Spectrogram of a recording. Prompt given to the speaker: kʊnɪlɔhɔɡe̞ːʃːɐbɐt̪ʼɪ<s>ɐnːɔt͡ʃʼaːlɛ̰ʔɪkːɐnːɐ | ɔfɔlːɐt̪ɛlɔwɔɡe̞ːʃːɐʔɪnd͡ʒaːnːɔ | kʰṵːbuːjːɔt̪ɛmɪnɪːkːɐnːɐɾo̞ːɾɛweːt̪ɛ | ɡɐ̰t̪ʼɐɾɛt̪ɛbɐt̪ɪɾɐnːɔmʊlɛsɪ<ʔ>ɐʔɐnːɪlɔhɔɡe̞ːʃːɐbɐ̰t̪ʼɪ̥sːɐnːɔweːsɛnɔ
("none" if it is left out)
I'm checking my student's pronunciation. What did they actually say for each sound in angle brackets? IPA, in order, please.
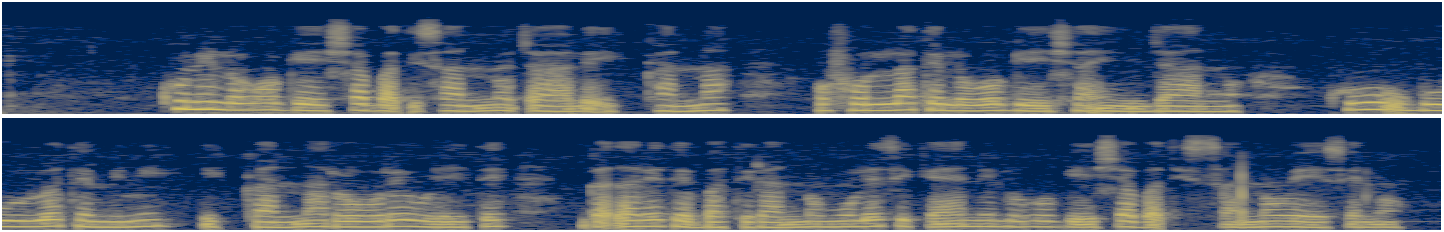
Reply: s, k

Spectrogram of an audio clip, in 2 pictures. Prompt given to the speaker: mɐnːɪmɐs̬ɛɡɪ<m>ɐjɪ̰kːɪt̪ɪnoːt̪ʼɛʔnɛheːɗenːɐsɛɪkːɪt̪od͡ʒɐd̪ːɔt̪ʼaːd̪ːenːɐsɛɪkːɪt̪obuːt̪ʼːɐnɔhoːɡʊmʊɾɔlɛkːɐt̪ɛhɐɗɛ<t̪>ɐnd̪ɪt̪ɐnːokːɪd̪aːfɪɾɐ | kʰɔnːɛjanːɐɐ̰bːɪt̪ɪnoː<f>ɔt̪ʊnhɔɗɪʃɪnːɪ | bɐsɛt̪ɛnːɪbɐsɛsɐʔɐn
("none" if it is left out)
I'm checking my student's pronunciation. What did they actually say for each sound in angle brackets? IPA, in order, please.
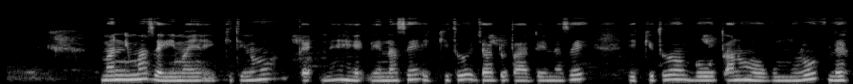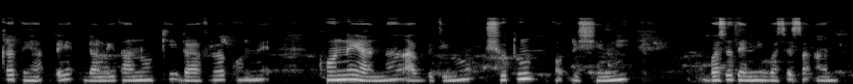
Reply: m, d̪, ʃ

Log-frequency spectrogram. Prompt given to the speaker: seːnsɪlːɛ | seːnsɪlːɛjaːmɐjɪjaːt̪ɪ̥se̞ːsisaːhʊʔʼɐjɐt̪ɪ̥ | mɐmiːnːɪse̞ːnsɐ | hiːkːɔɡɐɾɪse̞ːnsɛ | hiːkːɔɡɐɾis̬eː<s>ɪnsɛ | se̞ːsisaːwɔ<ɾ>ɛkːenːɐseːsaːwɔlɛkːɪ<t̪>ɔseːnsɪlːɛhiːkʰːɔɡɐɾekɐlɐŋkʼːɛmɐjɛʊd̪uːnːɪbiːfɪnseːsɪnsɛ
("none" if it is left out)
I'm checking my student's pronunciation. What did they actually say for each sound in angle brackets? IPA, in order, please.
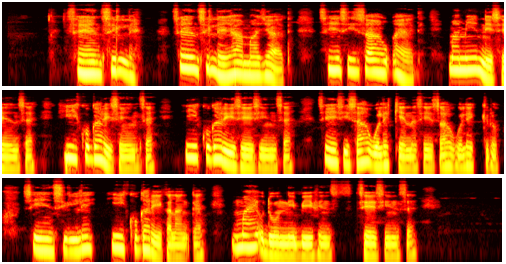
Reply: s, l, d̪

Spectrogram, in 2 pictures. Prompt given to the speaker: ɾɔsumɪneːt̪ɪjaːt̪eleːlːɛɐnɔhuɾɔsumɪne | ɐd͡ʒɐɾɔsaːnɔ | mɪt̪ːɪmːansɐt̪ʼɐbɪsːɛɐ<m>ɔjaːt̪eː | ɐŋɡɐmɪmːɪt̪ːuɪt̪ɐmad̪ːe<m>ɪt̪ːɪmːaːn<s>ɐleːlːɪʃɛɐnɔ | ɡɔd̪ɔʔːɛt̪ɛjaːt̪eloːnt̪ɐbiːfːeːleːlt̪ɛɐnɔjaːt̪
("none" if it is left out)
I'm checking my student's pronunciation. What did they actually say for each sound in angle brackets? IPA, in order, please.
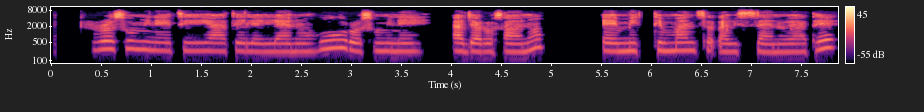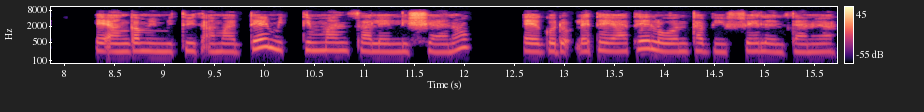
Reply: n, m, s

